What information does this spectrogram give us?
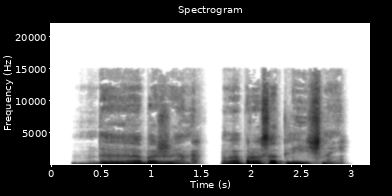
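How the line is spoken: Quiet. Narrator (Russian): тихонько произнес Арт

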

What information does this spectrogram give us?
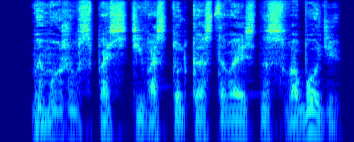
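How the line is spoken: Quick whisper. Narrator (Russian): быстро шепнул ему Д'Артаньян

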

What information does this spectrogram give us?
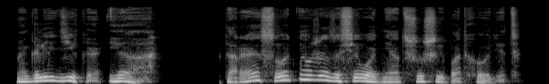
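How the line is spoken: Muttering. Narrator (Russian): пробормотал Гончаров

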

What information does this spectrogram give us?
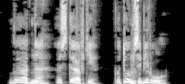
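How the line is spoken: Condescending. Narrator (Russian): Снизошла она, словно речь шла о пятерке

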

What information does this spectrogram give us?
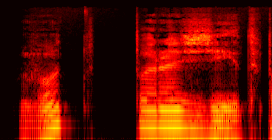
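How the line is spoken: Muttered. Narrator (Russian): пробормотал он

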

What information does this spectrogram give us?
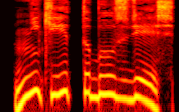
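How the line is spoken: Tragic, repeated. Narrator (Russian): повторяла Алька трагическим голосом

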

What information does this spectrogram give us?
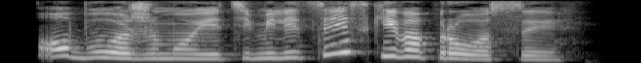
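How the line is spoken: Sudden exclamation. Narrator (Russian): вдруг воскликнула Виолетта

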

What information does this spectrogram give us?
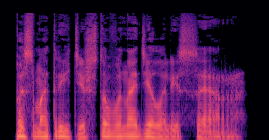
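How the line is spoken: Quiet. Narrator (Russian): тихо сказал Реджи

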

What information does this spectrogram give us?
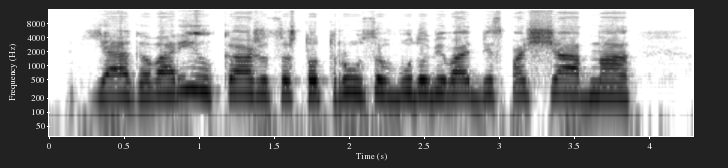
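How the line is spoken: Frenzied spitting yell. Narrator (Russian): вопил он, брызгая слюной

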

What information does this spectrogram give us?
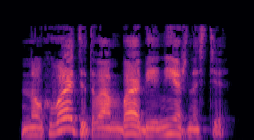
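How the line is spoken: Grumbled. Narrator (Russian): проворчал Поджук

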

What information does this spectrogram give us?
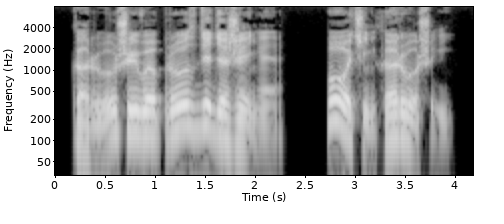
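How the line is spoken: Low bass voice. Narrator (Russian): промолвил в ответ черногвардейцев, низким басовитым голосом объявил

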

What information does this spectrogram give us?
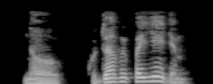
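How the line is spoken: Plain. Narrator (Russian): спросила Айрис

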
